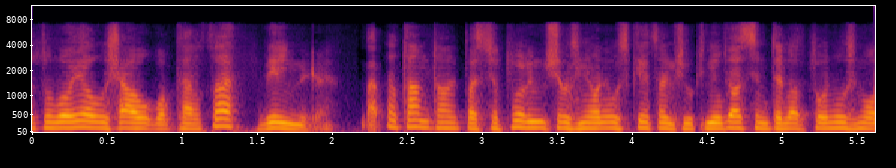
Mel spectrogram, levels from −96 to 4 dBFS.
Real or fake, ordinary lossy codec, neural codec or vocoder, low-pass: fake; AAC, 48 kbps; codec, 16 kHz, 0.5 kbps, FreqCodec, larger model; 7.2 kHz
